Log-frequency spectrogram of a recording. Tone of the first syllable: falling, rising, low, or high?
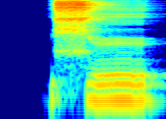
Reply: high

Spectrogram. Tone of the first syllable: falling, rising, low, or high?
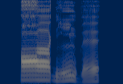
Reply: high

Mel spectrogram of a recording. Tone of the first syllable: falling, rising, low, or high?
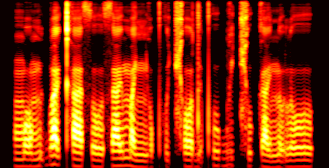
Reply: low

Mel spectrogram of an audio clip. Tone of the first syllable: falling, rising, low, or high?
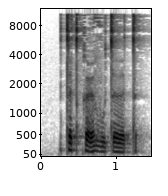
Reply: falling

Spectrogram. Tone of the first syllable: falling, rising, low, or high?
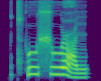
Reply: high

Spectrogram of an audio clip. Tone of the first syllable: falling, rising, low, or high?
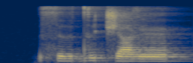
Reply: low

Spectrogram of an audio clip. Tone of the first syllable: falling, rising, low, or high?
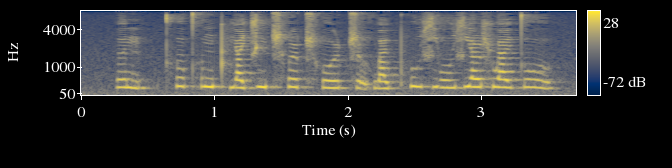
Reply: falling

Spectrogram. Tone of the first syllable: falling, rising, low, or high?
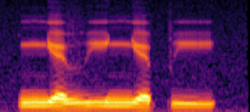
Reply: low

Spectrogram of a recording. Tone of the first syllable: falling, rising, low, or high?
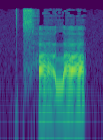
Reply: low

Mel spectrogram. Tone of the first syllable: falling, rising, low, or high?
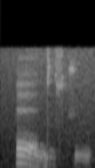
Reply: falling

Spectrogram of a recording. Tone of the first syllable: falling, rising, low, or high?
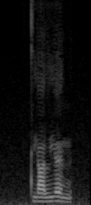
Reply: high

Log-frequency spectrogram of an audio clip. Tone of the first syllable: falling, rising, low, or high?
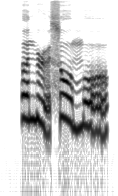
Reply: high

